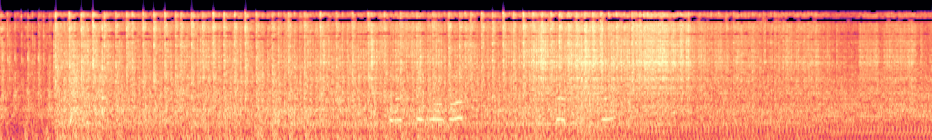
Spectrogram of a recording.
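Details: Pull-start snowblower, choke opened, fuel line on, primer bulb pushed three or four times: catches after a pull and settles into a steady, even fast-idle clatter; normal cold start and running.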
